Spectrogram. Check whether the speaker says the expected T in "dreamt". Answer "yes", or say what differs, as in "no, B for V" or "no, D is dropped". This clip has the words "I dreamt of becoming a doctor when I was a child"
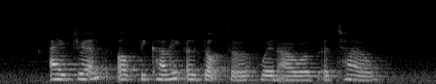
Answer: yes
